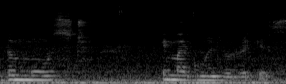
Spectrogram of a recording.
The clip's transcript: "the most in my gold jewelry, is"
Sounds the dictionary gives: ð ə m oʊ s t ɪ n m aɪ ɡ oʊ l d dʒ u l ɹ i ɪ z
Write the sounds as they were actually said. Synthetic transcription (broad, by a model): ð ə m oʊ s t ɪ n m aɪ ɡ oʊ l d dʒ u ɹ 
